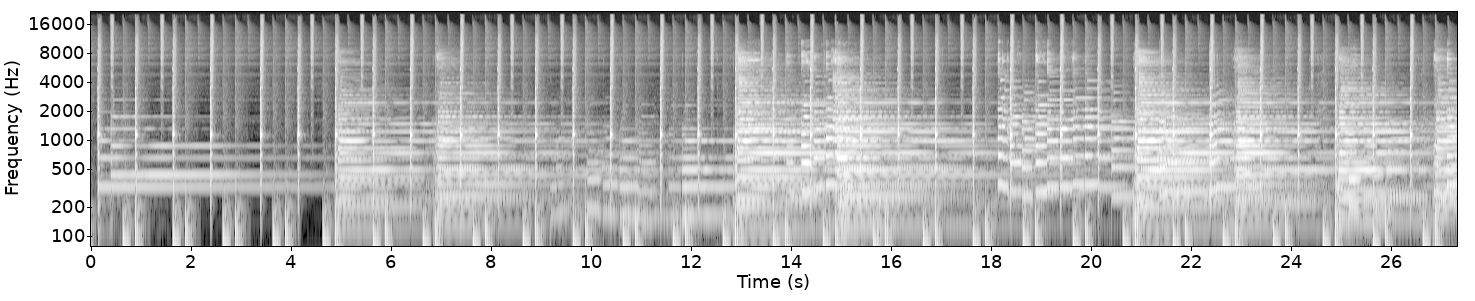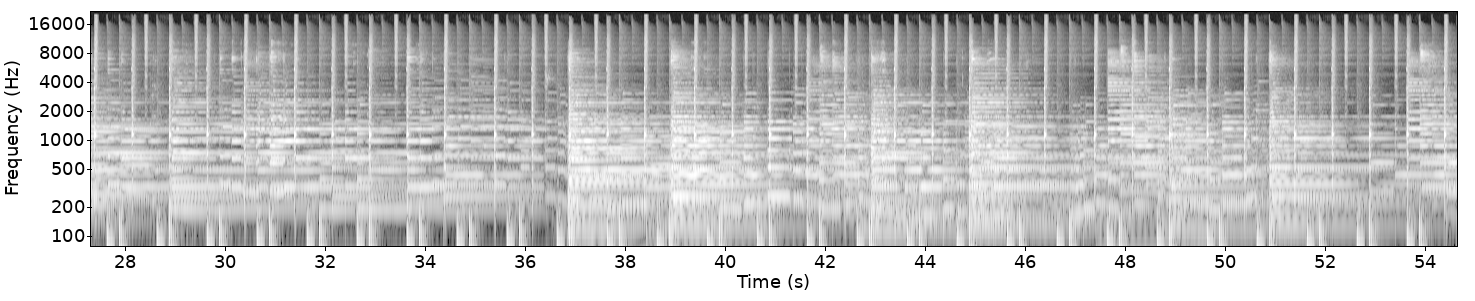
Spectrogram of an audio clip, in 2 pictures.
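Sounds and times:
bossa nova guitar through Zoom G11: 0:00.1 - 0:54.6.

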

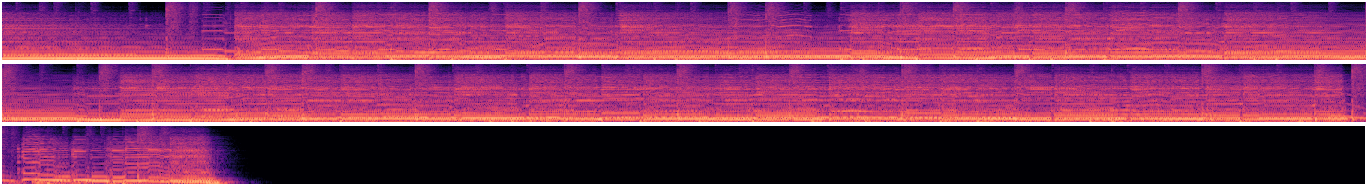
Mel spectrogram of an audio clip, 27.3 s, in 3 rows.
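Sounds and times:
Hagstrom Ultra Max Special electric guitar neck pickup crunch tone: 0:00.0 - 0:19.7.

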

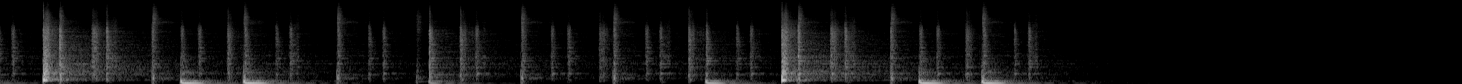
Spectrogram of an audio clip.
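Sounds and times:
plate drums with clean mix and four-second decay: 0:00.0 - 0:10.7.

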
